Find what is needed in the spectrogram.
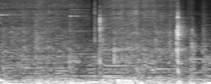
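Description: Soft background music, with faint clicks and scraping from a Fiskars paper trimmer's blade being run along its rail to slice washi tape.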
